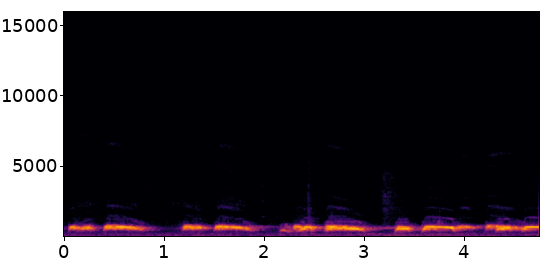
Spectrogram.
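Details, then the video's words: Captive spotted dove, a Malaysian-bred decoy bird, checked for coo endurance; four low, rough phrases, each a clipped note followed by a drawn-out purring coo, repeated about once a second. "Cu Gáy Mồi Đất || Test nước bền chim cũng thấy khá ổn"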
